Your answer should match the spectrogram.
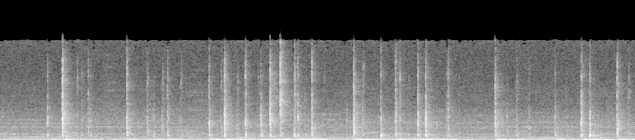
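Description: Typing on a computer keyboard: irregular key clicks throughout as a short layer name is typed. A low steady hum sits underneath.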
